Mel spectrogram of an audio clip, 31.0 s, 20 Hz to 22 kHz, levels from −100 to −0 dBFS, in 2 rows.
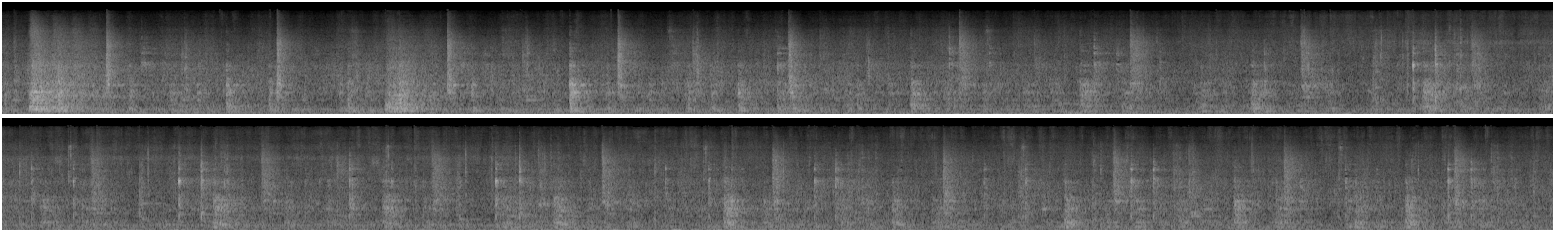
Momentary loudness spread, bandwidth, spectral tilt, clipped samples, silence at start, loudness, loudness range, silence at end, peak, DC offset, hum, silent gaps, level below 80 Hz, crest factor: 7 LU; 16.5 kHz; -3 dB/octave; under 0.1%; 0 s; -42 LUFS; 3 LU; 0 s; -16 dBFS; under 0.1%; none; none; -56 dBFS; 26 dB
